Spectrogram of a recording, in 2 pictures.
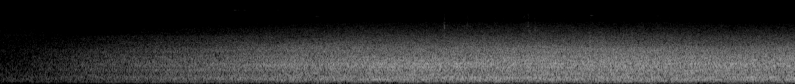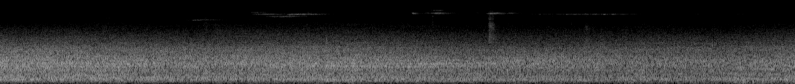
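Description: A car drives along a road with a steady rush of tyre and engine noise.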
